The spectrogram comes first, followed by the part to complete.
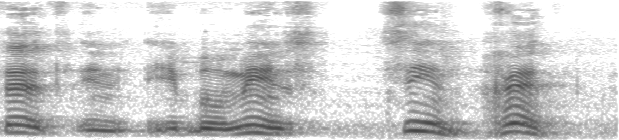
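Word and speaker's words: חטא: in Hebrew means sin, Chet. In Hebrew you write Chet, Tet, Aleph. The Aleph is paralyzed. We don't pronounce it.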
